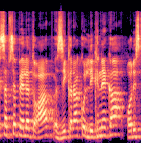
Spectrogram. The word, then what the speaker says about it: ذکرہ: اس کو سمجھ لیجئے۔ ذکرہ جو ہے وہ زال کے ساتھ ہے، ذکرہ، زال ہے، چھوٹا کاف ہے، را ہے، اور آخر میں یا ہے، یعنی الف مقصورہ کے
